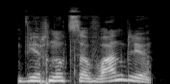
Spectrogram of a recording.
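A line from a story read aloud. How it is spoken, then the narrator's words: Indignant exclamation. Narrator (Russian): возмущенно воскликнул Кевин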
